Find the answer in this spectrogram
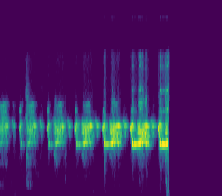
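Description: A man's voice over a video call breaking up on a bad connection: his speech turns into a run of short, warbling two-note tones that grow louder, then cuts off abruptly about three and a half seconds in.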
